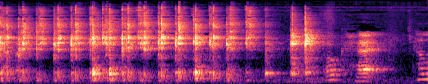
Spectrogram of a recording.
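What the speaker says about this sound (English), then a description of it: "I'm gonna add some salt directly to my eggs, and I'm gonna whisk that together." Eggs with salt are whisked briskly in a bowl, a quick steady run of light clicking strokes at close range, slowing toward the end, with no talk over it.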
